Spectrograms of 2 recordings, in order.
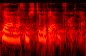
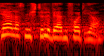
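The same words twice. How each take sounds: First: Breathy whispered prayer, a bit quick. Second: Said in the usual way. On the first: Shown as a demonstration. Repeats the prayer to himself. (leise geflüstertes Gebet) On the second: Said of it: "Da stand dran, „Ich such dich".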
